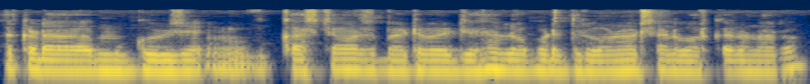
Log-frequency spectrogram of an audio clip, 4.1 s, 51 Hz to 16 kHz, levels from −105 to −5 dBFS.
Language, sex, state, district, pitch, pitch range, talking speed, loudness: Telugu, male, Telangana, Nalgonda, 130 Hz, 130-135 Hz, 175 wpm, -18 LUFS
